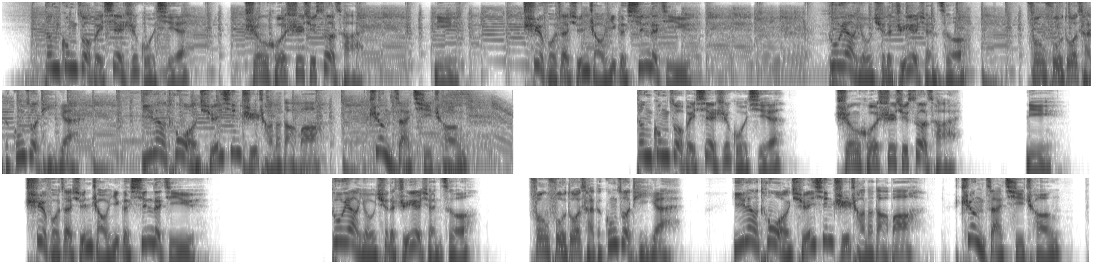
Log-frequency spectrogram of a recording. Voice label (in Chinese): 男 年轻活力; 当工作被现实裹挟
